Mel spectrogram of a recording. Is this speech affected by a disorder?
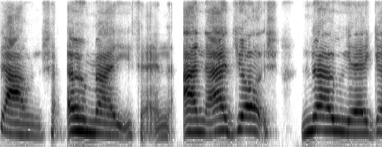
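Yes: cerebral palsy; ataxic type.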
